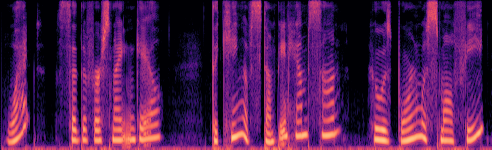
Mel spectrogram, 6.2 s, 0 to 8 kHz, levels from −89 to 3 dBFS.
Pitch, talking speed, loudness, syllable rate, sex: 240 Hz, 145 wpm, -17 LUFS, 4.8 syllables/s, female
